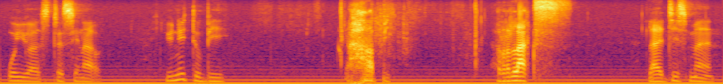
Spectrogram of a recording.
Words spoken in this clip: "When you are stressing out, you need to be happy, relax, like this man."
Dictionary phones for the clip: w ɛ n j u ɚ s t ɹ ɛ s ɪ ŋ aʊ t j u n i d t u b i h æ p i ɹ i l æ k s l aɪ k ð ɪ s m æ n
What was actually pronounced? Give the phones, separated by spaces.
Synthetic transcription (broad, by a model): w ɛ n j u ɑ s t ɹ ɛ s ɪ ŋ aʊ t j u n i d t u b i h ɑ p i ɹ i l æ k s l aɪ k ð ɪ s m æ n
